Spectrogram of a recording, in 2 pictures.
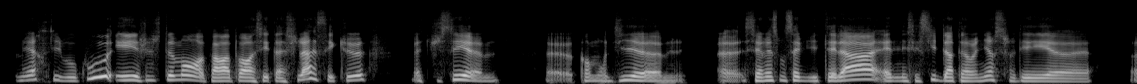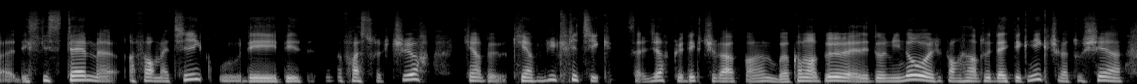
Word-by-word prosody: merci 205 Hz, +2 st, -5 dB
beaucoup, 255 Hz, -, +3 dB
et 195 Hz, 0 st, +4 dB
justement, 200 Hz, +1 st, +1 dB
par 160 Hz, -1 st, +3 dB
rapport 160 Hz, +1 st, +5 dB
à 160 Hz, -, +3 dB
ces 170 Hz, +3 st, -3 dB
tâches 145 Hz, -2 st, -5 dB
là, 265 Hz, 0 st, +4 dB
c'est 175 Hz, -7 st, -6 dB
que, 200 Hz, +6 st, 0 dB, 0.4 s
beh, -, -, -7 dB
tu 160 Hz, -, -14 dB
sais, 220 Hz, +7 st, +1 dB
hem, 80 Hz, -, +2 dB, 0.5 s
heu, -, -, -8 dB
comme 85 Hz, 0 st, -5 dB
on -, -, -5 dB
dit, 190 Hz, +6 st, -1 dB
hem, 80 Hz, -, +2 dB, 0.4 s
heu, -, -, -3 dB
ces 170 Hz, -, 0 dB
responsabilités 180 Hz, -2 st, -1 dB
là, 225 Hz, +5 st, +7 dB
elles 160 Hz, 0 st, -1 dB
nécessitent 160 Hz, +6 st, -6 dB
d'intervenir 165 Hz, +4 st, +1 dB
sur 155 Hz, -5 st, -10 dB
des, 150 Hz, -1 st, +1 dB
heu 140 Hz, -2 st, -1 dB, 0.5 s
heu, -, -, -8 dB
des -, -, -7 dB
systèmes, 190 Hz, +4 st, +2 dB
heu, -, -, -3 dB, 0.2 s
informatiques 170 Hz, +10 st, -2 dB
ou 80 Hz, 0 st, -8 dB
des 75 Hz, -1 st, +2 dB
des 75 Hz, 0 st, -1 dB
des -, -, -28 dB, 0.2 s
infrastructures 170 Hz, +7 st, -2 dB, 0.3 s
qui 180 Hz, -, -4 dB
est 170 Hz, -, +3 dB
un 170 Hz, -, -2 dB
peu 155 Hz, -, -8 dB
qui 170 Hz, -, 0 dB
est -, -, +4 dB
un 160 Hz, -, 0 dB
peu 160 Hz, -, -9 dB
plus 205 Hz, +2 st, -2 dB
critique. 195 Hz, -4 st, -4 dB
Ça -, -, -9 dB
veut 125 Hz, -, -10 dB
dire 175 Hz, +6 st, -2 dB
que, -, -, -7 dB
dès 170 Hz, -, -1 dB
que -, -, -16 dB
tu 150 Hz, -, -5 dB
vas 145 Hz, -1 st, +1 dB
quand -, -, -5 dB
même, 150 Hz, -1 st, -5 dB
bah, 130 Hz, 0 st, -2 dB
comme 165 Hz, +2 st, 0 dB
un -, -, +3 dB
peu 175 Hz, +2 st, +4 dB
les 145 Hz, -2 st, +1 dB
dominos, 160 Hz, +7 st, +4 dB
je 160 Hz, -, -11 dB
pense 145 Hz, -2 st, -4 dB
à -, -, -3 dB
un -, -, 0 dB
truc 155 Hz, +1 st, -4 dB
très 145 Hz, -1 st, +3 dB
technique, 195 Hz, +10 st, -2 dB
tu 175 Hz, -, -6 dB
vas 145 Hz, -, -4 dB
toucher 175 Hz, +5 st, -1 dB
à 150 Hz, -3 st, -1 dB
165 Hz, 205 wpm, -24 LUFS, 150-195 Hz, 0.5 s, là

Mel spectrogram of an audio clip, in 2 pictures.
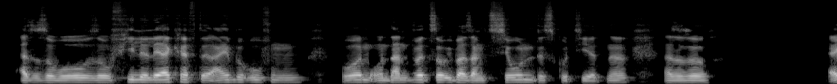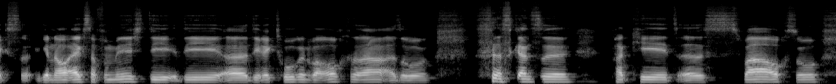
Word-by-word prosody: also 100 Hz, 0 st, -3 dB
so, 100 Hz, 0 st, -2 dB
wo 100 Hz, +1 st, 0 dB
so 100 Hz, 0 st, -1 dB
viele 110 Hz, +3 st, -2 dB
Lehrkräfte 110 Hz, 0 st, +3 dB
einberufen 105 Hz, 0 st, -7 dB, 0.3 s
wurden, 105 Hz, +1 st, 0 dB
und 95 Hz, -1 st, -5 dB
dann 100 Hz, -1 st, -1 dB
wird 110 Hz, 0 st, +2 dB
so 110 Hz, -1 st, +2 dB
über 100 Hz, -1 st, +3 dB
Sanktionen 105 Hz, +3 st, -2 dB
diskutiert, 90 Hz, -2 st, -8 dB
ne? 100 Hz, +1 st, -6 dB, 0.3 s
Also 95 Hz, +1 st, -2 dB
so 95 Hz, 0 st, 0 dB, 1.2 s
Extra -, -, -3 dB
genau, 105 Hz, +1 st, +4 dB
extra 115 Hz, 0 st, +4 dB
für 110 Hz, -, -8 dB
mich. 125 Hz, +2 st, -2 dB
Die 110 Hz, -5 st, 0 dB
die, 110 Hz, 0 st, +2 dB
äh, 105 Hz, 0 st, +4 dB
Direktorin 110 Hz, +2 st, -1 dB
war 105 Hz, -, +1 dB
auch 125 Hz, +4 st, -1 dB
da, 115 Hz, 0 st, +1 dB
also 100 Hz, +1 st, -2 dB, 0.6 s
das -, -, +2 dB
ganze 120 Hz, -2 st, +3 dB, 0.4 s
Paket. 110 Hz, -1 st, 0 dB
Es 105 Hz, +1 st, -3 dB
war 115 Hz, +1 st, +6 dB
auch 120 Hz, +1 st, +1 dB
so 115 Hz, +1 st, -4 dB
105 Hz, 135 wpm, -23 LUFS, 100-110 Hz, 1.2 s, war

